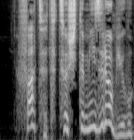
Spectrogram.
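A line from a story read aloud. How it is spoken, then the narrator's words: Indignant exclamation. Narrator (Polish): wykrzyknął z oburzeniem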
